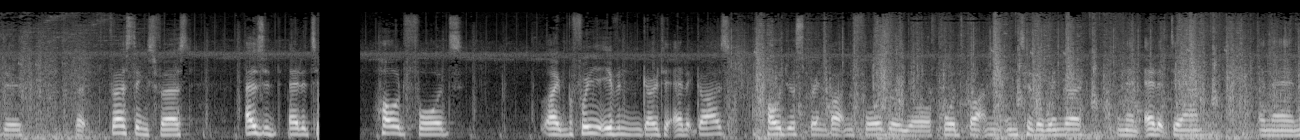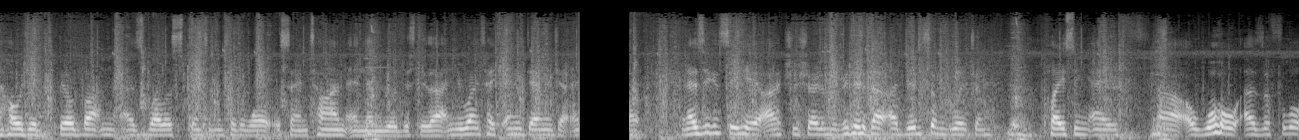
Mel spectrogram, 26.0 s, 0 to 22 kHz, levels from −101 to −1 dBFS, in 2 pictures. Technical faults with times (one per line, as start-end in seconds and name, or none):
3.19-3.61 playback stall
18.80-19.30 playback stall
